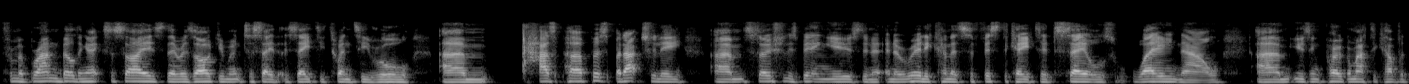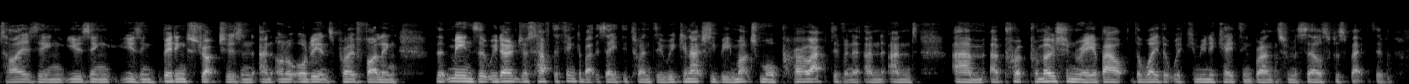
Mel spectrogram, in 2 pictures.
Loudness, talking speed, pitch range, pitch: -26 LUFS, 180 wpm, 115-130 Hz, 120 Hz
